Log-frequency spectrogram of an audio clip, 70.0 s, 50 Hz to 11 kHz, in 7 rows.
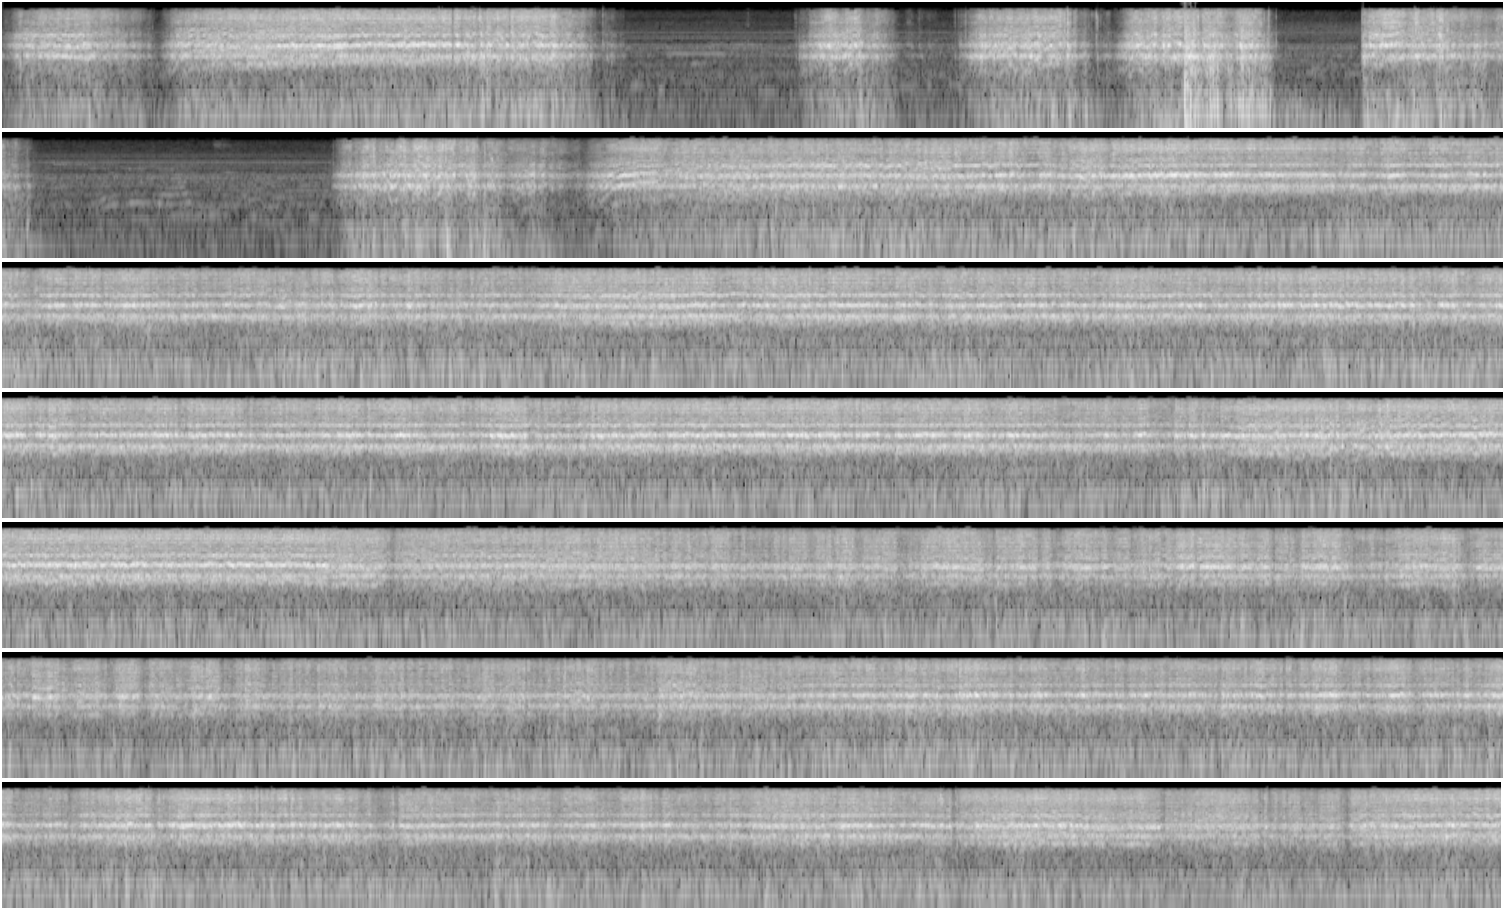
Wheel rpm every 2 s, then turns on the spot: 90, 200, 30, 100, 100, 10, 80, 160, 210, 230, 240, 230, 220, 230, 230, 230, 230, 230, 230, 210, 200, 200, 200, 200, 200, 200, 200, 210, 220, 230, 230, 230, 230, 210, 200.
none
